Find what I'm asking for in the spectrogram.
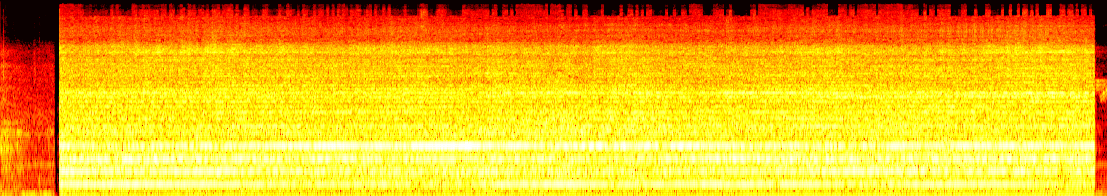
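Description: A hoist raises a finished van roof rack into position inside a garage, giving off a loud, steady mechanical hum with a tonal whine that runs unbroken for about eight seconds, then cuts off.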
